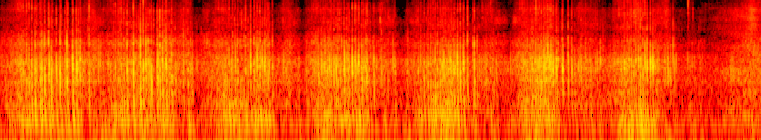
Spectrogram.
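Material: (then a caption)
Leather. A folded black leather jacket is squeezed and gripped by fingers with long pink nails. Repeated soft creaking, rustling squeaks centered in the mids rise and fall in irregular bursts about once a second, with brief crackles and light taps in between.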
